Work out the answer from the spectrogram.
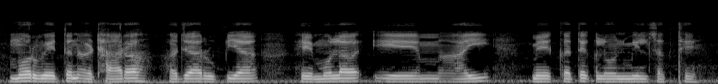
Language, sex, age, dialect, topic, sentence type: Chhattisgarhi, male, 18-24, Northern/Bhandar, banking, question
